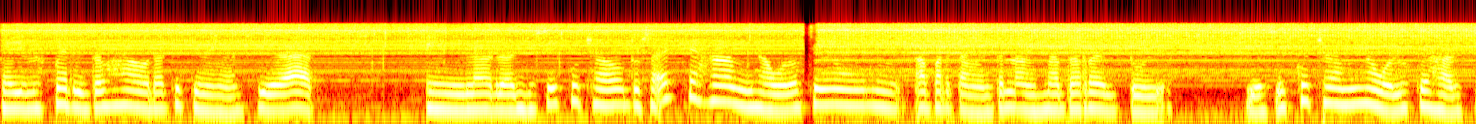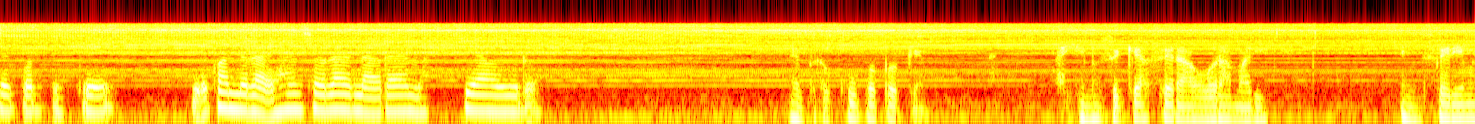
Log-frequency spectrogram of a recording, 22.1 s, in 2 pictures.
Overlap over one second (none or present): none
